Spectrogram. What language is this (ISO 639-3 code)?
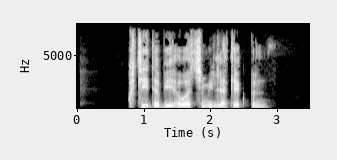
ckb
